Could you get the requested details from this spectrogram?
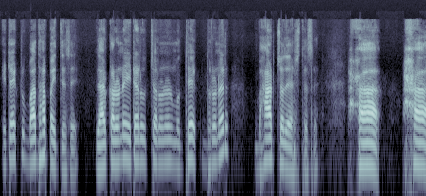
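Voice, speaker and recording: A man teaches Quranic pronunciation patiently, repeating each sound slowly. His voice is smooth, mellow and a little high. The recording is dry and close. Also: no echo, lo-fi sound. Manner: patient, models sounds slowly and recites verses in drawn-out chant. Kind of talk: explanatory lesson.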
